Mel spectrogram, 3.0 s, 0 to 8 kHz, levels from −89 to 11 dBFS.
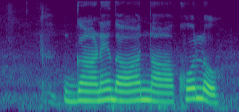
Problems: constant background noise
